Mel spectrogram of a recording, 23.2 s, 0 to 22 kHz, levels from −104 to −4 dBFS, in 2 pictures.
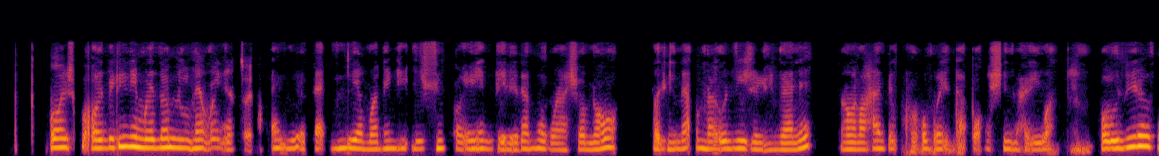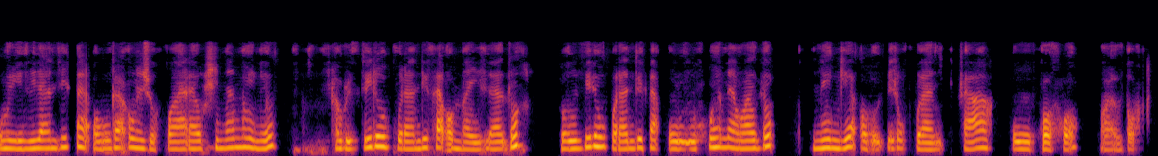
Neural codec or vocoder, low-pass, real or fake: codec, 16 kHz, 1 kbps, FreqCodec, larger model; 7.2 kHz; fake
